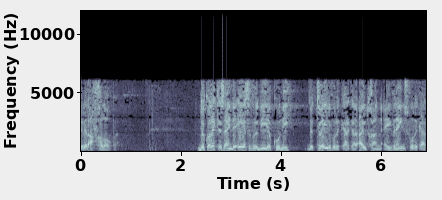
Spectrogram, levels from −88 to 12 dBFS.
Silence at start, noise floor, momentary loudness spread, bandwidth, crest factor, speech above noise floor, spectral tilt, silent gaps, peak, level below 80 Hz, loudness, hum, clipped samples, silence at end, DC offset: 0 s; -40 dBFS; 10 LU; 6.4 kHz; 14 dB; 28 dB; -3 dB/octave; none; 0 dBFS; -44 dBFS; -11 LUFS; none; under 0.1%; 0 s; under 0.1%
